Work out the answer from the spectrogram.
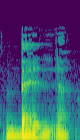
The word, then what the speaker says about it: belle: So it's actually quite interesting because these two forms, so the second masculine form and the feminine form, are phonetically the same. It's belle. Okay, so belle, belle.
